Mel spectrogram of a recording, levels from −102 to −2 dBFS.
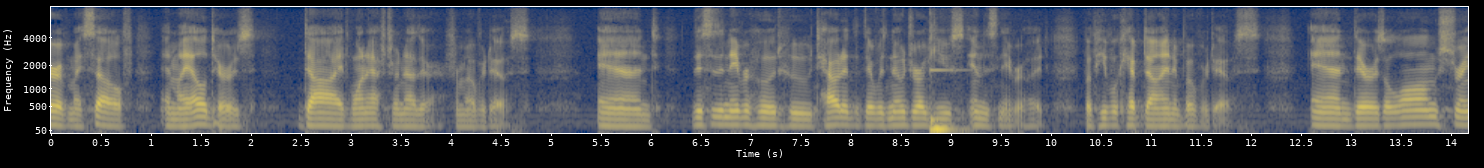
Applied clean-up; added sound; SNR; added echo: none; Marimba, xylophone; -4 dB; none.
